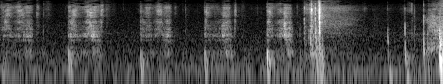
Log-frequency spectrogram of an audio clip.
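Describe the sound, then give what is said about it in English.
Faint, short drawing strokes on paper mark strawberry seeds. A pen scratches in many quick, evenly spaced taps and rubs, with a few slightly louder strokes near the end. “And the strawberry base. Drawing the seeds.”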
